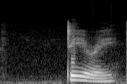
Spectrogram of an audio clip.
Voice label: "dairy", kiwi english

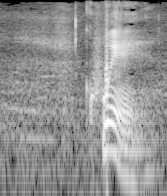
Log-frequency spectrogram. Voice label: "koe", kiwi english

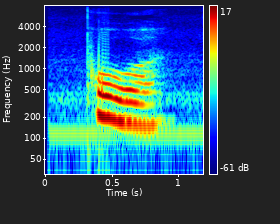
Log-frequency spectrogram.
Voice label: "poor", Kiwi English

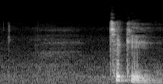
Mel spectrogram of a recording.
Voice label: "tiki", kiwi english

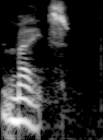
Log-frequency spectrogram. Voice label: "mate", kiwi english

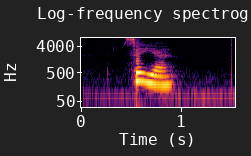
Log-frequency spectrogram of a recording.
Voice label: "see ya", Kiwi English

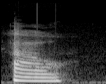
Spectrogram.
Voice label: vowel in lounge, kiwi english

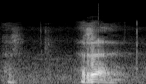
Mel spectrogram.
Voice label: r as in ruru, kiwi english

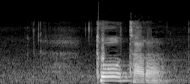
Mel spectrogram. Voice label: "totara", kiwi english

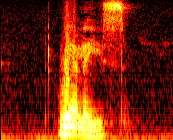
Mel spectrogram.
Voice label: "rellies", Kiwi English

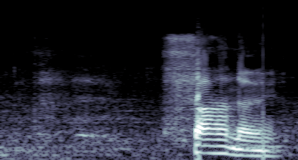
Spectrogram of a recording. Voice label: "whanau", kiwi english

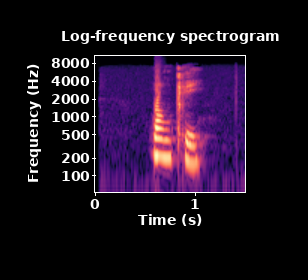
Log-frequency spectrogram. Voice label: "wonky", Kiwi English

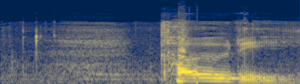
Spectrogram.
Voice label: "kauri", kiwi english

